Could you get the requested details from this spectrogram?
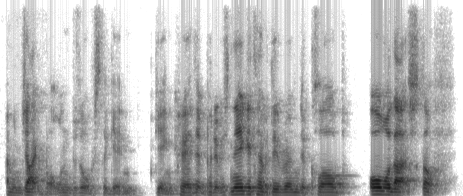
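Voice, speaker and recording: A Scottish podcast co-host chats casually about football, his lowish, slightly mellow voice racing along. He rambles in a chatty way, often tacking "right?" onto his points.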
